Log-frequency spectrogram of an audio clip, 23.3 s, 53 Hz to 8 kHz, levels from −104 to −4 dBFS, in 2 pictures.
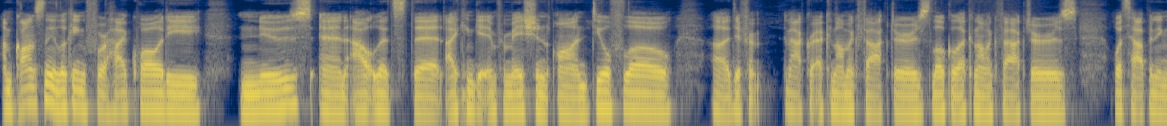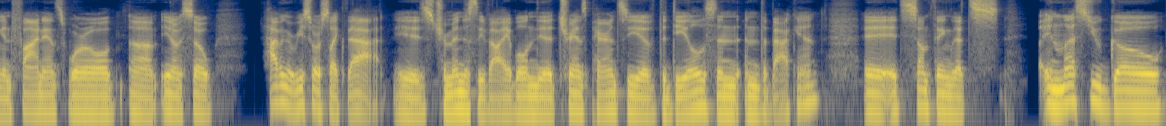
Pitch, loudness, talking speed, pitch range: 95 Hz, -19 LUFS, 150 wpm, 90-100 Hz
